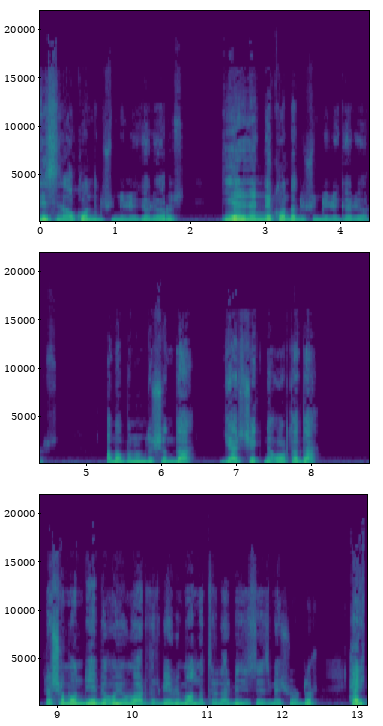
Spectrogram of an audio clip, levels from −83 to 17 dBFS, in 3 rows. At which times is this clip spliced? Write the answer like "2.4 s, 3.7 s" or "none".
none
